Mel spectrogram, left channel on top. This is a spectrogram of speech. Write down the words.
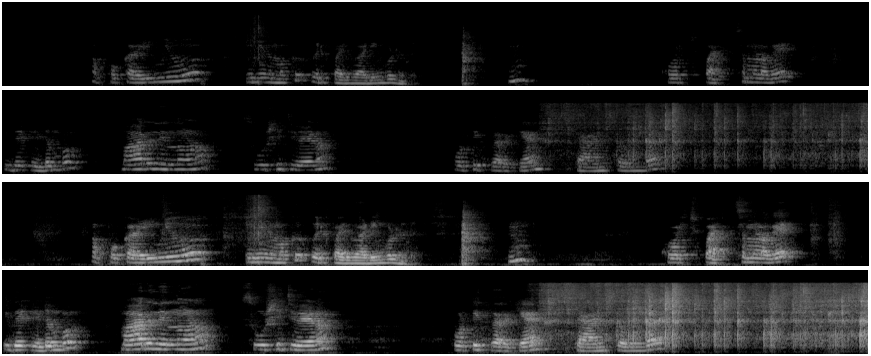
അപ്പോൾ കഴിഞ്ഞു. ഇനി നമുക്ക് ഒരു പരിപാടിയും കൂടെ ഉണ്ട്. കുറച്ച് പച്ചമുളക് ഇത് ഇടുമ്പം മാറി നിന്നോണം, സൂക്ഷിച്ച് വേണം, പൊട്ടിത്തെറിക്കാൻ ചാൻസ് ഉണ്ട്.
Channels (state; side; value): quieter; left; 14.4 dB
